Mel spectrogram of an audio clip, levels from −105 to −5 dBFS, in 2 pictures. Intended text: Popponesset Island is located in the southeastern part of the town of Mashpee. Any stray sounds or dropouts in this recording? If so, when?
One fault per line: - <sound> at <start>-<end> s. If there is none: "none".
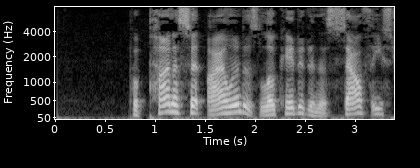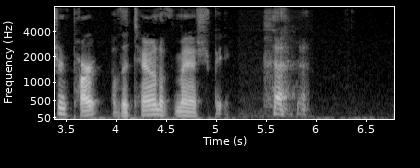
- laugh at 5.5-6.0 s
